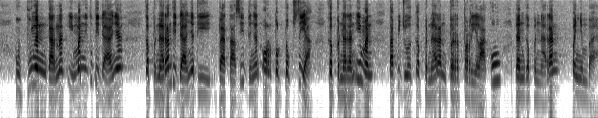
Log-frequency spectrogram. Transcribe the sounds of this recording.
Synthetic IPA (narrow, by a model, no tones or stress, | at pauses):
hub̥uŋankaɾənaʔimanit̪ut̪idaʔɦaɲa | kəb̥ənaɾant̪idaʔɦaɲadib̥at̪asidəŋanɔrt̪odɔksiakəbənaɾaniman | t̪apid͡ʒuɡakəb̥ənaɾanb̥ərpəɾila̰kud̥ankəb̥ənaɾan | pəɲəmbahan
